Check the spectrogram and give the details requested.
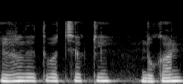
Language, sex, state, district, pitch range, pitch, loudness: Bengali, male, West Bengal, Paschim Medinipur, 155-165 Hz, 160 Hz, -14 LUFS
